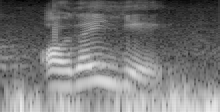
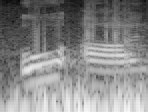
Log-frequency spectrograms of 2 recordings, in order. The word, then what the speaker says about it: oreiller: So we have the word oreiller, O-R-E-I-L-L-E-R. Oreiller, double L, not to be pronounced.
